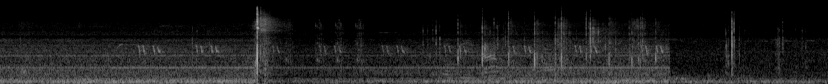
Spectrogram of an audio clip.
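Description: A golf driver striking a ball off the tee: one sharp, loud crack about two and a half seconds in.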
